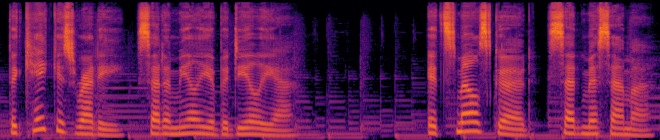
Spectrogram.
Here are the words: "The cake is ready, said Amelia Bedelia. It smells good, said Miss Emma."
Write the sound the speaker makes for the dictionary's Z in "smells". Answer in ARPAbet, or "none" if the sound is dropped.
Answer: Z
